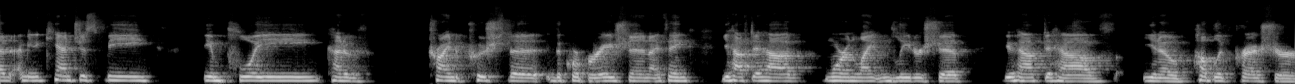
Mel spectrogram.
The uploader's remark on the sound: Recorded as part of the Lesbians Who Tech virtual Pride Summit. This interview was recorded as part of the Lesbians Who Tech virtual Pride Summit.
